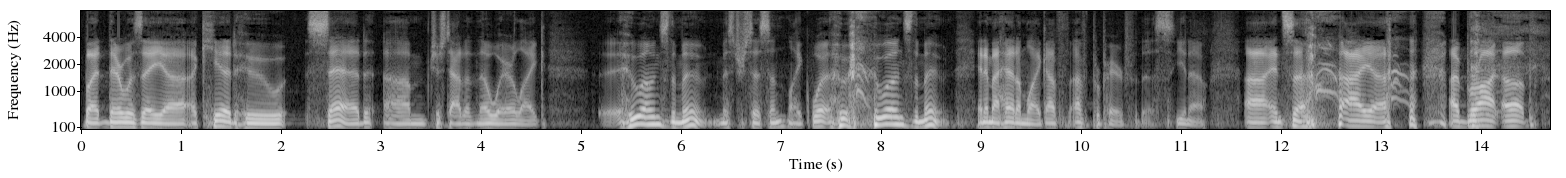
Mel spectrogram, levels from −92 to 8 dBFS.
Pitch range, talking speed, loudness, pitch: 100-165 Hz, 200 wpm, -16 LUFS, 115 Hz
